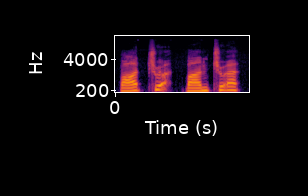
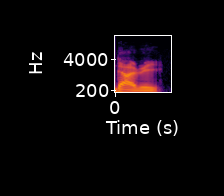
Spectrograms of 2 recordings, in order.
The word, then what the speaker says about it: Bhandari: I can say giant botra, but it's how do you say it? Pandari.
